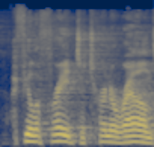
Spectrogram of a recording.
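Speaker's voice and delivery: ordinary delivery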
